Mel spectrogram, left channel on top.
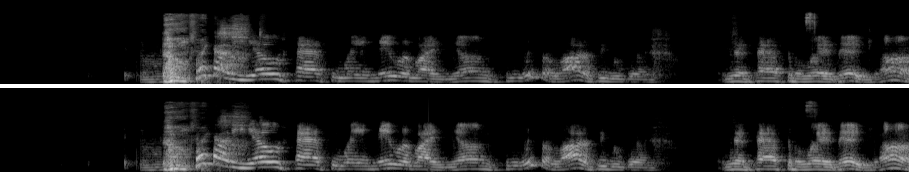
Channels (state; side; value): normal; both; correlation 0.39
